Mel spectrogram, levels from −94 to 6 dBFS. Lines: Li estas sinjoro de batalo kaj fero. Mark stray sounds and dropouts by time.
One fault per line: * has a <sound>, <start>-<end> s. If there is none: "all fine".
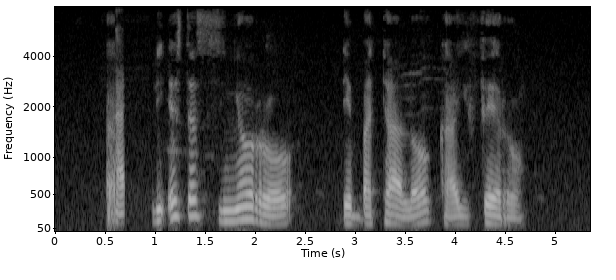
* has a laugh, 0.5-0.7 s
